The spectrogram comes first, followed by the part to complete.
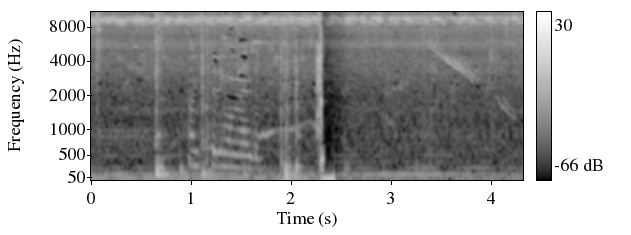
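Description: Potatoes knocking into a slatted wooden crate, three hard knocks in all. A bird calls once in between, and a short falling chirp comes near the end.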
